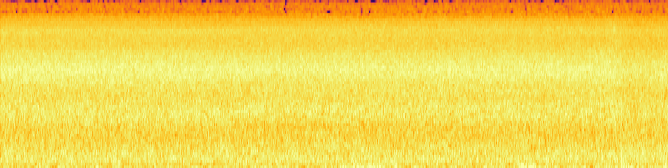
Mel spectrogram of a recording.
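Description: Creek water rushing steadily, an even hiss with no breaks.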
